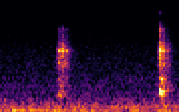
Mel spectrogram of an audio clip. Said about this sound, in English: I think we feel differently about the presence of time. So I asked him again, why all the clocks? I grew up in a house with ticking clocks.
